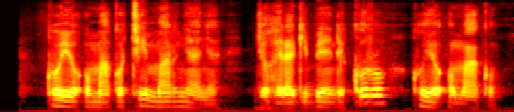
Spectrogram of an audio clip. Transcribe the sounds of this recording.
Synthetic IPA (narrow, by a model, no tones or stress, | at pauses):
kojoʔɔmakɔtʰɪmːarɲaɲa̰ | d͡ʒɔɦɛɾaɡibendekʰoɾo | kʰojoʔɔma̰kɔ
